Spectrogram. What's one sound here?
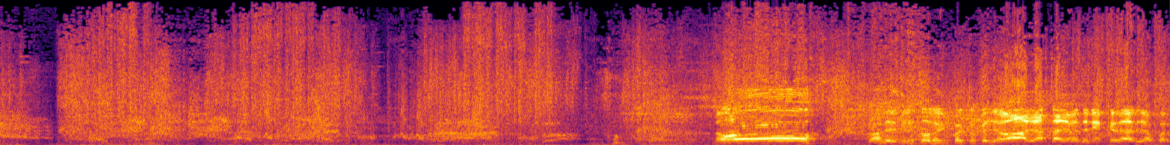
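Flaming chained blades whoosh and slash through the air.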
